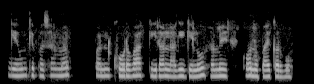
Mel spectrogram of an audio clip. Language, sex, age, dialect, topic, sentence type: Maithili, female, 25-30, Angika, agriculture, question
